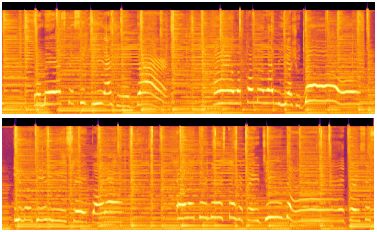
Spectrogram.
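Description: Acoustic guitar strummed steadily, with a young boy singing over it.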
